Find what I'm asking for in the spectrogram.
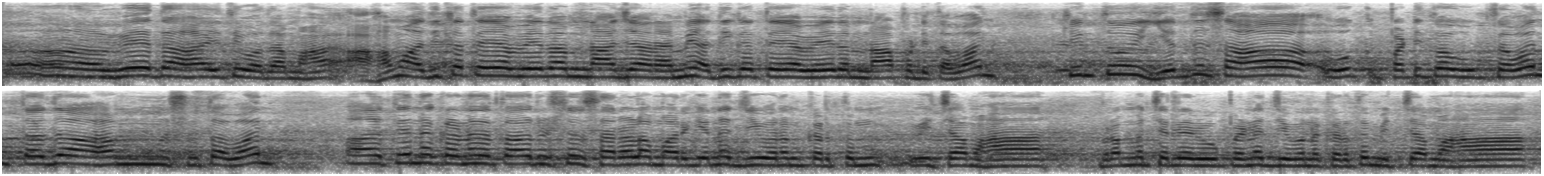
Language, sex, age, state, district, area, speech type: Sanskrit, male, 30-45, Karnataka, Bangalore Urban, urban, spontaneous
